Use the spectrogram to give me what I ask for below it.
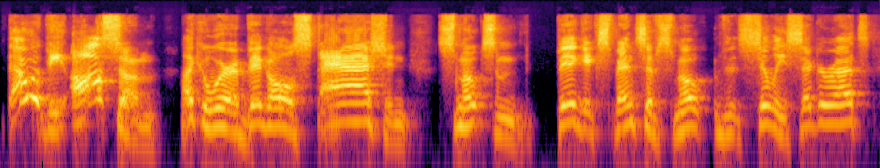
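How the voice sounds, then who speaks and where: A man voicing a silly, hapless male cartoon character who tries hard, excitable and loud. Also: mid-range voice, slow, breathy edge, full character voice. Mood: giddy.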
